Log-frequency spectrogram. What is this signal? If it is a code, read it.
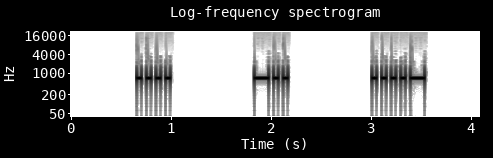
Morse code, heard as a keyed tone, about 25 wpm, spaced as for 9 wpm, 700 Hz. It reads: HD4
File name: Lesson 17e - Letter u - Three Characters 25wpm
